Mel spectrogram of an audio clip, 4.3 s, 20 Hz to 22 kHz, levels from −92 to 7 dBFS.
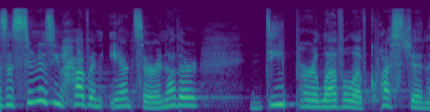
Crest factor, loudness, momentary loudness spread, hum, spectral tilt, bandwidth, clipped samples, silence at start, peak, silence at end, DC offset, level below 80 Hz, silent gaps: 18 dB; -32 LUFS; 6 LU; none; -2.5 dB/octave; 16 kHz; under 0.1%; 0 s; -14 dBFS; 0 s; under 0.1%; -88 dBFS; none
